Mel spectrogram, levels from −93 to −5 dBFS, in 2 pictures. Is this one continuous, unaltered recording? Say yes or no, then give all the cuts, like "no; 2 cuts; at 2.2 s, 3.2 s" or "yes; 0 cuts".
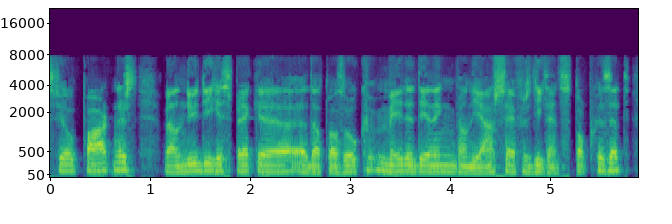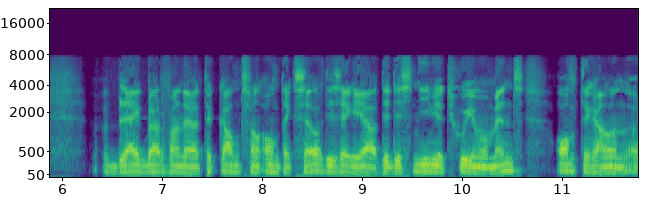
no; 2 cuts; at 4.1 s, 5.0 s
